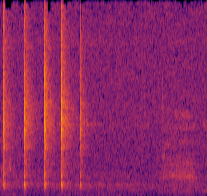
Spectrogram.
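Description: A quick run of about five light, sharp clicks in the first second, then quiet.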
